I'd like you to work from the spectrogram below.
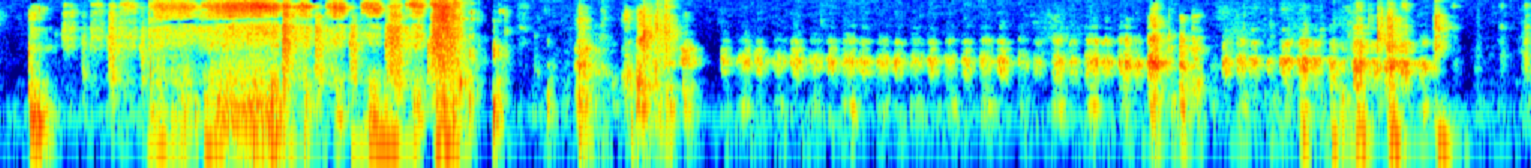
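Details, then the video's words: French Bulldog enjoying chicken bites of plain boiled breast, its favourite treat. Loud crunchy chewing and licking open the recording, followed by sustained quick rhythmic panting with brief pauses and a few smacks. "Dog ASMR: French Bulldog Eating Chicken Bites"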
